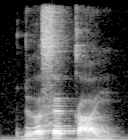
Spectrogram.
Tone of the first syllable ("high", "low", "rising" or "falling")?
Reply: rising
